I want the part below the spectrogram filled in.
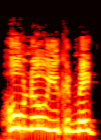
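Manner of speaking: high, loud exclamation of wonder; amazed. Real, not acted. Marveling at a first vegetarian meal, loudly amazed. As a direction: belt it out in happy disbelief. Amazed at good meatless food.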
